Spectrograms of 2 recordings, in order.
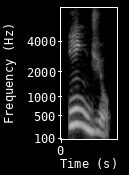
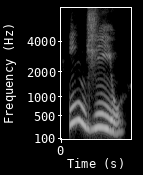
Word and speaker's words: índio: A palavra era índio, tá? E o meu filho lia indio. Indio. Ele colocava a sílaba forte no di. Então, ficava indio.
